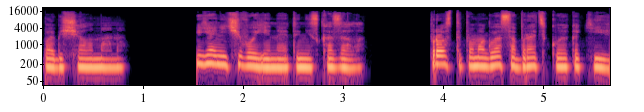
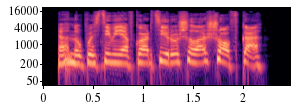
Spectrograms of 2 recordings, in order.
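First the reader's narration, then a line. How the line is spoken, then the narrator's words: Screamed with hatred. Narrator (Russian): С ненавистью орала Фаина Ивановна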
